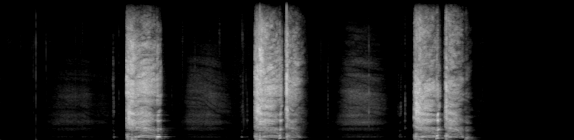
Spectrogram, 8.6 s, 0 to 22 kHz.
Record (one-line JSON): {"three_cough_length": "8.6 s", "three_cough_amplitude": 32767, "three_cough_signal_mean_std_ratio": 0.34, "survey_phase": "alpha (2021-03-01 to 2021-08-12)", "age": "45-64", "gender": "Female", "wearing_mask": "No", "symptom_none": true, "smoker_status": "Ex-smoker", "respiratory_condition_asthma": true, "respiratory_condition_other": false, "recruitment_source": "REACT", "submission_delay": "2 days", "covid_test_result": "Negative", "covid_test_method": "RT-qPCR"}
